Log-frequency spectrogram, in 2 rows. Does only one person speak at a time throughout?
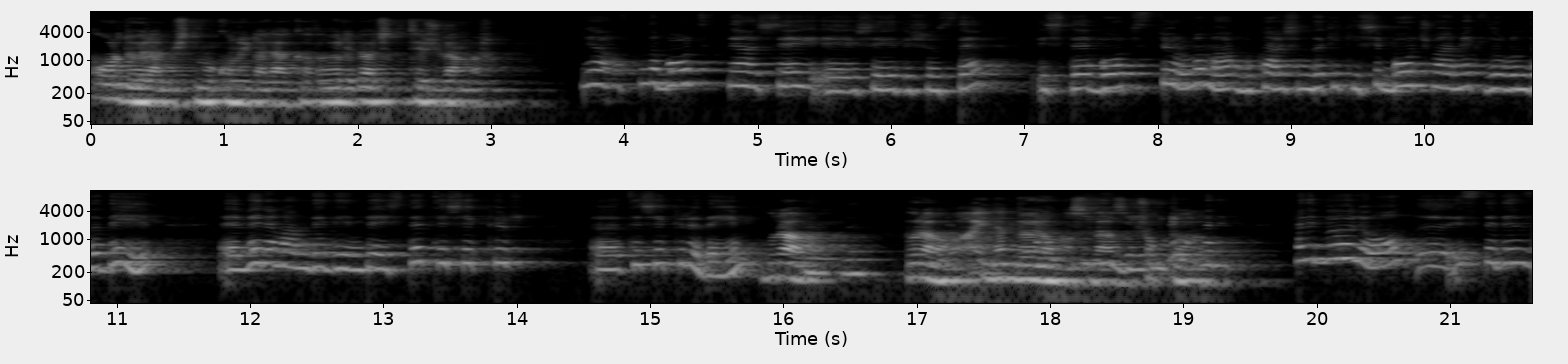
No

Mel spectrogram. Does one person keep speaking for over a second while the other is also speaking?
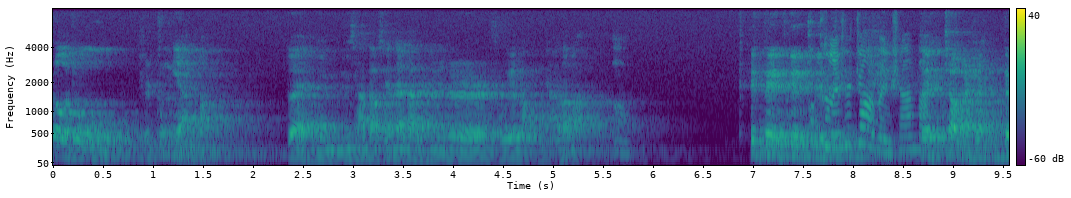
No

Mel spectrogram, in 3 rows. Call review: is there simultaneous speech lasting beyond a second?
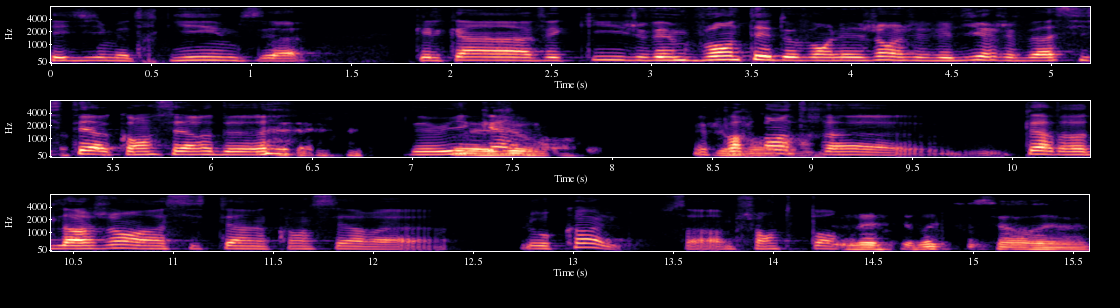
No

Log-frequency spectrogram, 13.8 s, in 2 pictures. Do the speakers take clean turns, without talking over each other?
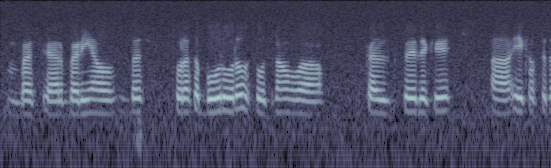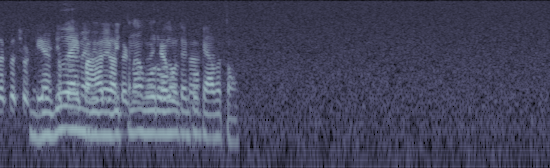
No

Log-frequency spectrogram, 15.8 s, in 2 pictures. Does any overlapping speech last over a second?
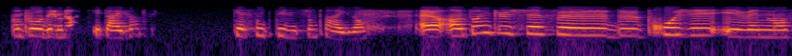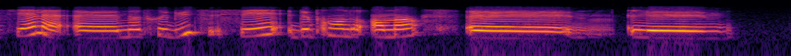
No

